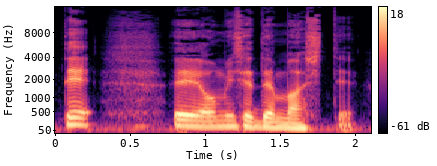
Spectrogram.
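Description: A young comedian from Okinawa, just woken up, telling a rambling story in a relaxed solo talk. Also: male voice, medium pitch, a little slow, no echo. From Okinawa, Japan. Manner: relaxed rambling storytelling, quoting others as he goes. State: just woken up, voice lower than usual.

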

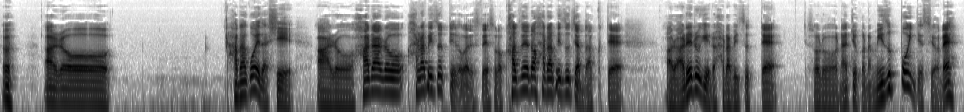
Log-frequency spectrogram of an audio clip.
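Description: Male solo radio host, lowish register, stuffed-up nasal tone, animated melody, chatty and halting delivery. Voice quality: congested, nasal voice from allergies. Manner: chatty, halting, with frequent trailing sentence particles. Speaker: radio talk host, painter. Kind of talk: casual solo radio monologue.

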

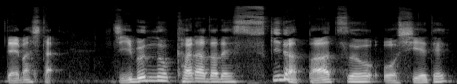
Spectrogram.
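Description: A young man hosting a solo late-night radio talk in a deliberately low, deep announcer-like voice, polite and formal with theatrical flourishes. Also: big pitch swings, a bit bright. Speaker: host of a solo internet radio show.

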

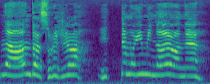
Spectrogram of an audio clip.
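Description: Brazen, flighty office lady played by a woman: extremely high voice, blunt teasing, theatrical stage-comedy delivery. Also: normal speed, pushed and bright. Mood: brazen, greedy. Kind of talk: comic stage play acting.

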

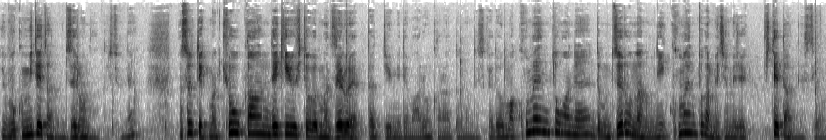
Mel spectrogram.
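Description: A man hosting a casual solo podcast, telling a family story with playful jokes and quick self-corrections. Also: on the high side, sing-song, mellow, slight background noise. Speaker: podcast host.

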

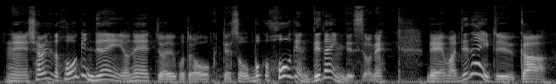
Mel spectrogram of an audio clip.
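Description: Male solo podcast host from Fukuoka, Japan, with a casual, chatty delivery, quick and full of fillers, with faint music underneath. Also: a little high. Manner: chatty, animated, frequent fillers.

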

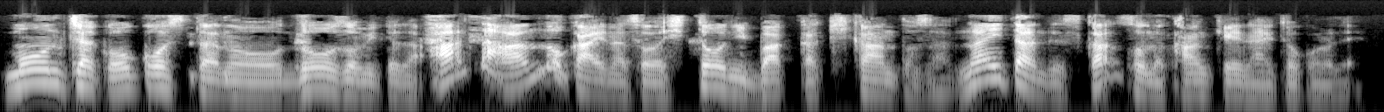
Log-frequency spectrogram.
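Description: A Kansai-accented man co-hosting a relaxed chat show. He teases with playful comebacks, and his voice swings widely up and down. The sound is dry and a little muffled. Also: medium pitch, fast talker, husky, no echo. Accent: Kansai Japanese. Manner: teasing, joking retorts. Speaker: podcast co-host. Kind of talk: casual chat.

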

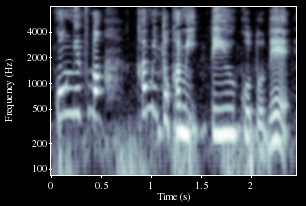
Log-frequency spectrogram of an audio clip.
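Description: A woman hosts her own talk radio show alone, her voice high and her pitch swinging up and down. She rambles from point to point in a loose, conversational way, with a faint hiss under the recording. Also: very animated, normal speed. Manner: chatty, digressive, with soft laughs. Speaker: podcast host. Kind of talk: casual solo chat radio.

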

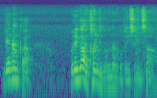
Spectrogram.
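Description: A man's voice: medium pitch, moderate pace. A young man telling stories in casual chat, acting out quotes from people as he goes. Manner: animated storytelling with acted-out quotes.

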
